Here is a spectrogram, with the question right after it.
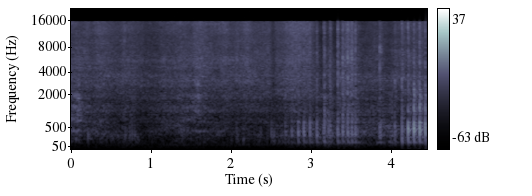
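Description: A hollow red cardboard box is briefly held up, then laid flat while fingers grip its edges and short nails scratch its top. A soft, quiet rustle gives way to a rapid series of sharp, dry scratches that grow louder toward the end.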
